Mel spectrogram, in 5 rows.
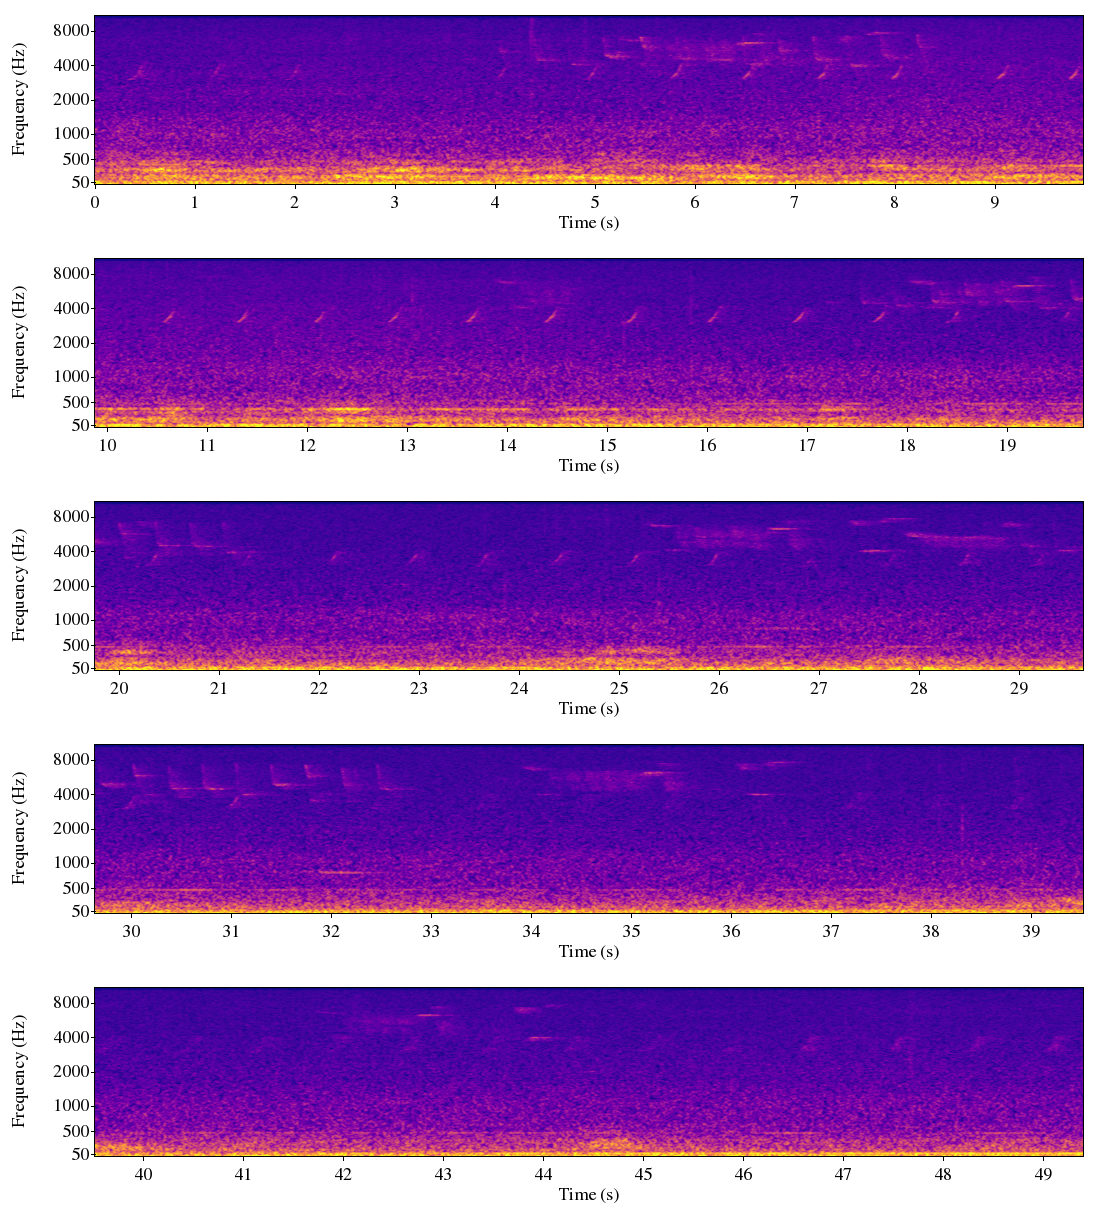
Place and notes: World Listening Day - Woodland Ambience with birdsong, wind rustling in trees, jet passing overhead.
18 July 2010, 17:01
